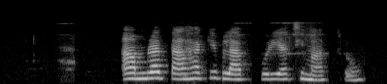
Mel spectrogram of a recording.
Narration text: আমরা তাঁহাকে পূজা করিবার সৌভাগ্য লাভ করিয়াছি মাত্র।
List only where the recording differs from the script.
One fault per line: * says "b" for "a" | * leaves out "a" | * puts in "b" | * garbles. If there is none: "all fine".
* leaves out "পূজা করিবার সৌভাগ্য"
